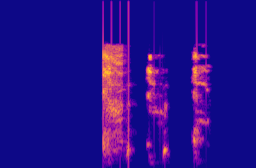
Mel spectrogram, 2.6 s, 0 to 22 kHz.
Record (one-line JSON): {"cough_length": "2.6 s", "cough_amplitude": 32768, "cough_signal_mean_std_ratio": 0.34, "survey_phase": "beta (2021-08-13 to 2022-03-07)", "age": "45-64", "gender": "Female", "wearing_mask": "No", "symptom_runny_or_blocked_nose": true, "symptom_shortness_of_breath": true, "symptom_sore_throat": true, "symptom_fatigue": true, "symptom_fever_high_temperature": true, "symptom_headache": true, "smoker_status": "Never smoked", "respiratory_condition_asthma": false, "respiratory_condition_other": false, "recruitment_source": "Test and Trace", "submission_delay": "2 days", "covid_test_result": "Positive", "covid_test_method": "ePCR"}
